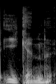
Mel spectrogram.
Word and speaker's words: Ekin: There's a company, and I believe they're pronounced as Ekin. It's spelled E-K-I-N.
